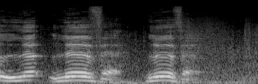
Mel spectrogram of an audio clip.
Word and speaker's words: Löwe: Yeah, so it's the Löwe. It's not supposed to be like a U, like a uve. It's a Löwe.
